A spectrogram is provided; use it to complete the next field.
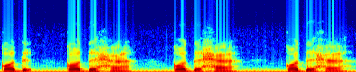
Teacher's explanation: Lihat, salah satu huruf qalqalah adalah dal, maka ketika dia bertanda sukun menjadi qalqalah, bacanya jadi mantul. Yang aslinya bacanya qadha, ketika dia menjadi qalqalah mantul menjadi qad, qadha, qadha. · Yang aslinya bacanya qadha, ketika dia menjadi qalqalah mantul menjadi qad, qadha, qadha. Nah, itu bentuk mantulnya ya.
